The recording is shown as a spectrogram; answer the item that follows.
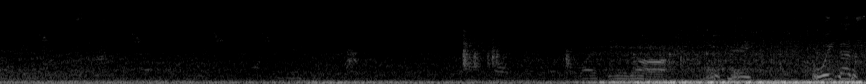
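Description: Outdoor car-show ambience: a steady low rumble that grows louder about six seconds in, with faint high chirps early on and people talking nearby toward the end.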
